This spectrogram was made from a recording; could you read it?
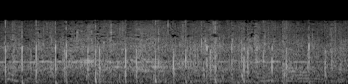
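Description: An audience applauds steadily, a dense patter of many hands clapping at an even level for a few seconds, with no voices standing out.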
